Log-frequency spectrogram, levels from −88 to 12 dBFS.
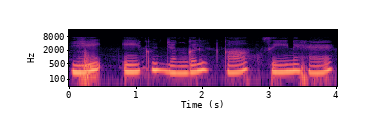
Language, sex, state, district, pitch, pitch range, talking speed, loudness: Hindi, female, Delhi, New Delhi, 225 Hz, 215-255 Hz, 90 wpm, -14 LUFS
